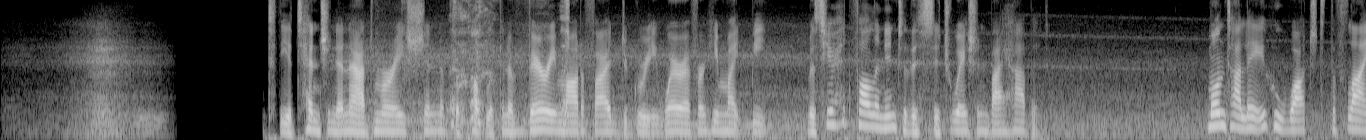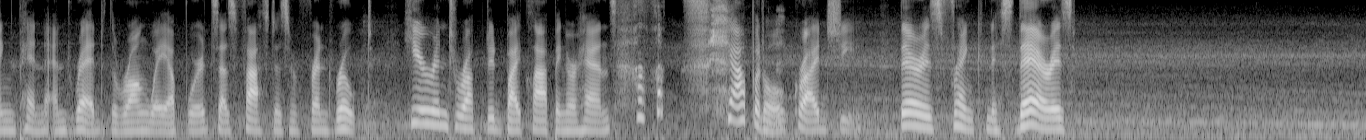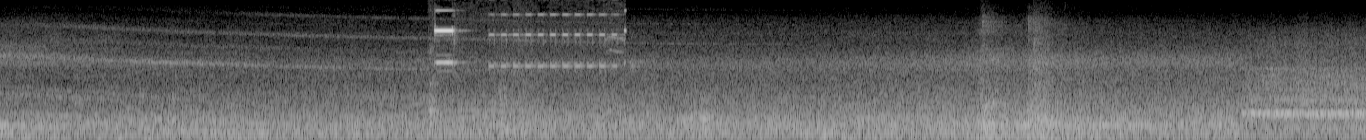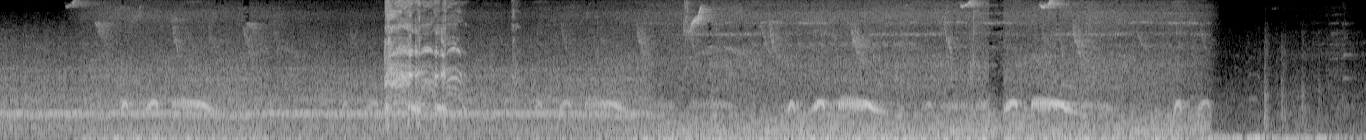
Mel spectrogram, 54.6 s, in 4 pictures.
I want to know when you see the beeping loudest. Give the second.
32 s.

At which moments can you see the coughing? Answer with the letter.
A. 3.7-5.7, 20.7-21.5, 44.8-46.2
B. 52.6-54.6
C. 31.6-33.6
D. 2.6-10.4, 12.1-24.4
A.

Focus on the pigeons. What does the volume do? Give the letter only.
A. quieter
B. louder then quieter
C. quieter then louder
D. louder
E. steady
C.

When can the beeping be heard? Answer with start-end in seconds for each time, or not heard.
31.6-33.6.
